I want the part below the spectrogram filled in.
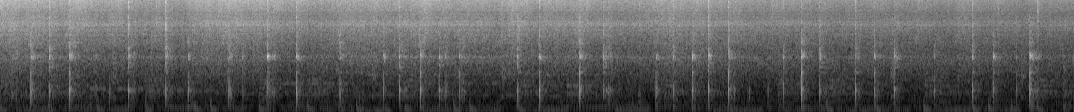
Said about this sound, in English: Then we're gonna add our garlic. Lots of garlic. And keep working that in there.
